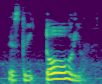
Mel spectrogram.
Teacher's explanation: por ejemplo tenemos la palabra escritorio no se le pone tilde no se le pone acento pero ahí recae la sílaba tónica en la sílaba to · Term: acento prosódico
